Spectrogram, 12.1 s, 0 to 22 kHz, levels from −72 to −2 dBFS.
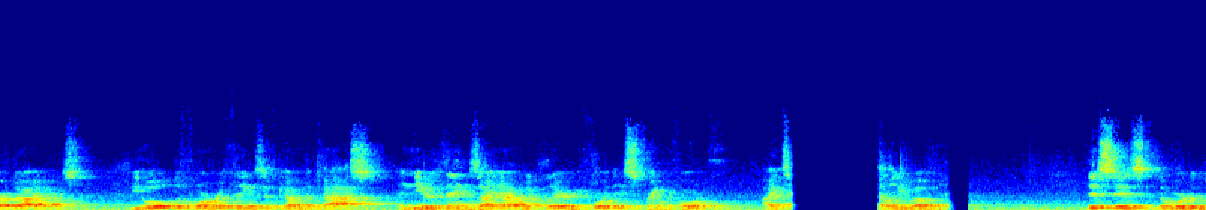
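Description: Call audio freeze at 7.91 to 8.80 s: the last sound carries on briefly as a fading buzz or hiss, then about 0.78 s of silence, before the audio resumes exactly where it stopped, nothing lost but everything after it running about 0.87 s late, likely because delayed packets starved the jitter buffer.

Long network dropout at 9.48 to 9.70 s: the sound again trails off into a fading buzz or hiss and about 0.1 s of silence, but when it returns, about 0.2 s of audio is simply gone, likely because those packets never reached the receiver at all.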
